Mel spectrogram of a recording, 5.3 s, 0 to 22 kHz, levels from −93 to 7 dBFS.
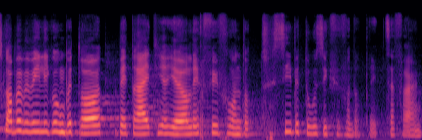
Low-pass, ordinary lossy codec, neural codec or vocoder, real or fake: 14.4 kHz; none; autoencoder, 48 kHz, 128 numbers a frame, DAC-VAE, trained on Japanese speech; fake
